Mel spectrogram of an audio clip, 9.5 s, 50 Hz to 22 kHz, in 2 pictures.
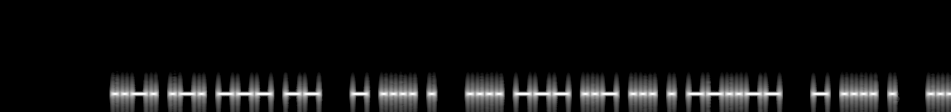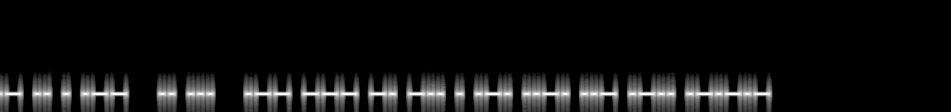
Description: Morse code, heard as a keyed tone, about 50 wpm, 700 Hz. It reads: FROM THE HOUSE, THE VIEW IS WONDERFUL.
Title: Sentences from Top 1100 Words 50wpm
